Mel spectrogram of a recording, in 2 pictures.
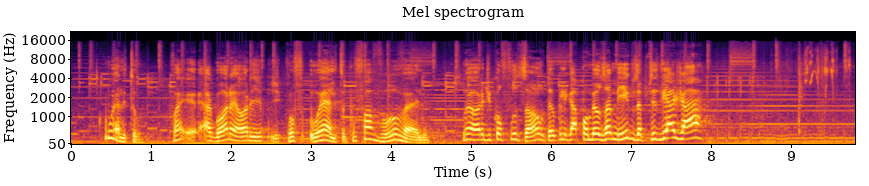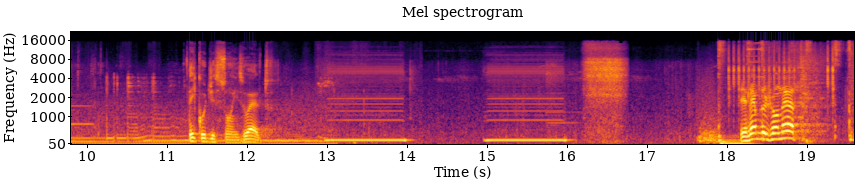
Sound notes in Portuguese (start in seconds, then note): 9.1 rangendo; 12.3 celular vibrando; 16.2 expira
